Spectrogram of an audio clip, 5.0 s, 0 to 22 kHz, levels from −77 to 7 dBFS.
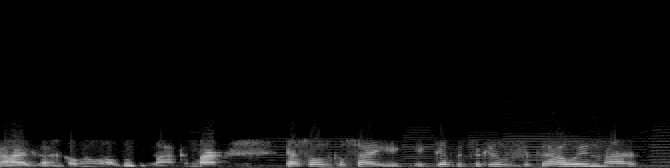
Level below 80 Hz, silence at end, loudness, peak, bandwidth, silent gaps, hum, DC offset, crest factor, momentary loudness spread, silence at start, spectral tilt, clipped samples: -62 dBFS; 0.25 s; -22 LUFS; -2 dBFS; 6 kHz; none; none; under 0.1%; 20 dB; 8 LU; 0 s; -5.5 dB/octave; under 0.1%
